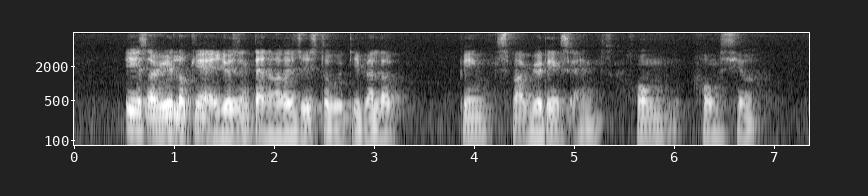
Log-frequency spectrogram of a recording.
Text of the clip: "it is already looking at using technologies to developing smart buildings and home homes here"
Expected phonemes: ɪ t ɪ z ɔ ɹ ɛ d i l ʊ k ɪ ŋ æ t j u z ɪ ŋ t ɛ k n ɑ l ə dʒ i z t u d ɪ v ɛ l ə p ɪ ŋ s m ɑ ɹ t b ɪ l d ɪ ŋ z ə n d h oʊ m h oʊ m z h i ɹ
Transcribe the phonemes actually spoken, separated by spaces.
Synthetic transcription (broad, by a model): ɪ t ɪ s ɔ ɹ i l ʊ k ɪ ŋ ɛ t j u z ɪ ŋ t ɛ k n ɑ l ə dʒ i s t u d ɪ v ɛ l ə p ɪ ŋ s m ɑ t b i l d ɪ ŋ s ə n h oʊ m h oʊ m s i l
